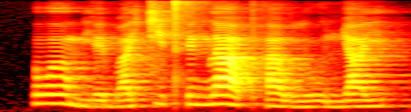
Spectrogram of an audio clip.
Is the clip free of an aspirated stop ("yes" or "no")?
no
